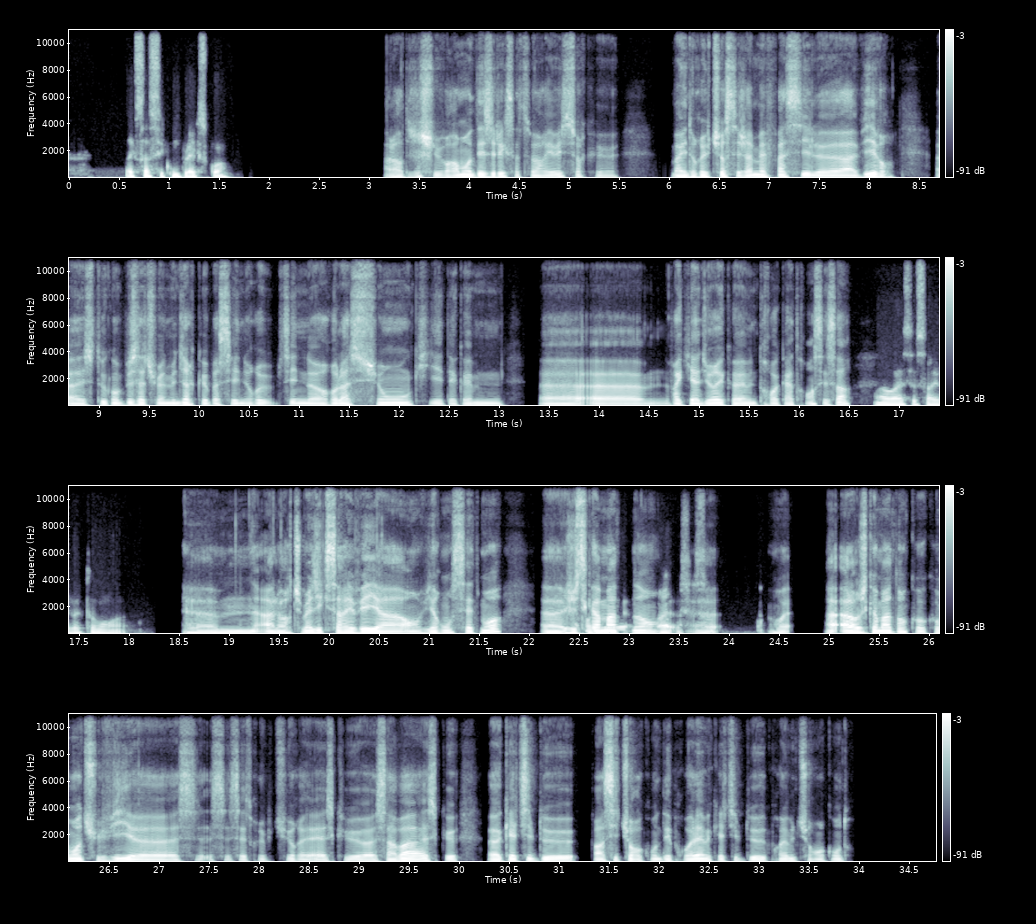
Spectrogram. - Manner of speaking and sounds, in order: unintelligible speech; tapping
- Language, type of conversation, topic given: French, advice, Comment décrirais-tu ta rupture récente et pourquoi as-tu du mal à aller de l’avant ?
